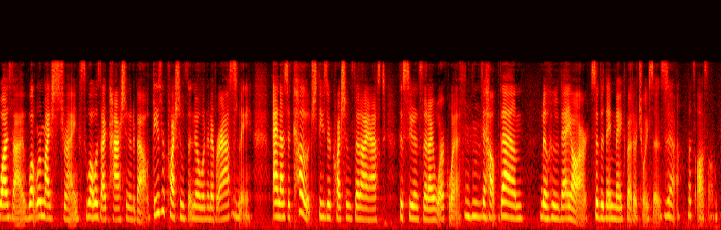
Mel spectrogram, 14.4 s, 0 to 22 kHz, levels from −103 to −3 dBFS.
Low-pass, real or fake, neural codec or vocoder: 7.2 kHz; fake; codec, 16 kHz, 1 kbps, FunCodec, trained on Chinese and English, 50 frames a second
